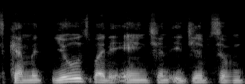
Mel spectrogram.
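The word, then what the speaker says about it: Kemet: it's called Trickum ship kmt conventionally pronounced as chem used by the ancient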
